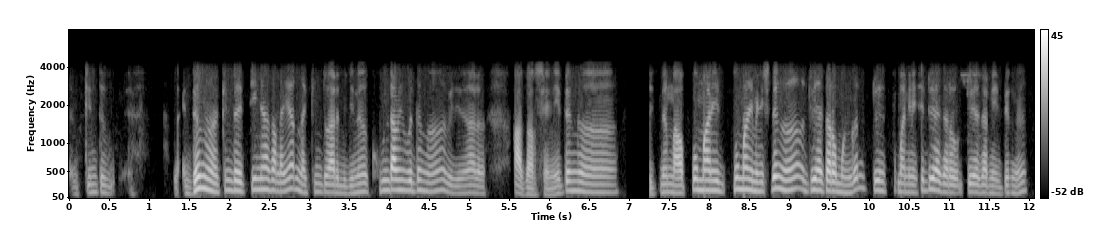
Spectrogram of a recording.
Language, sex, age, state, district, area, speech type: Bodo, male, 18-30, Assam, Udalguri, urban, conversation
